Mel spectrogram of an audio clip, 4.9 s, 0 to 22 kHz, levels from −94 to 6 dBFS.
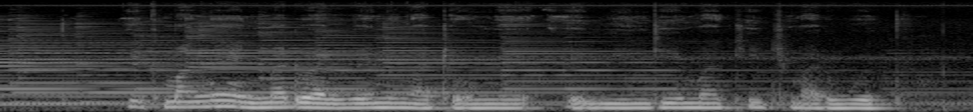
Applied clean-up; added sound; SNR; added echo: none; Harp; 15 dB; none.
